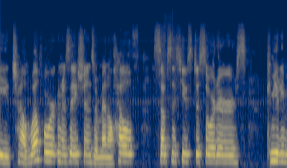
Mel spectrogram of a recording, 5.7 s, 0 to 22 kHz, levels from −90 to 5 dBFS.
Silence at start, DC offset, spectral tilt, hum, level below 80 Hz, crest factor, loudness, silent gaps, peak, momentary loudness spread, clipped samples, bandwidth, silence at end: 0 s; under 0.1%; -6.5 dB/octave; none; -68 dBFS; 16 dB; -21 LUFS; none; -4 dBFS; 9 LU; under 0.1%; 10.5 kHz; 0 s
